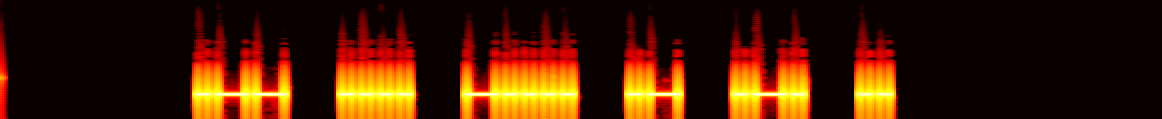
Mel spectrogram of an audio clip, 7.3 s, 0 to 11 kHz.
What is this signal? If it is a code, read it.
Morse code, heard as a keyed tone, about 20 wpm, spaced as for 14 wpm, 700 Hz. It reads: WH6ARI
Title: 140 Lesson 23g - Letter f - Call Signs 20wpm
